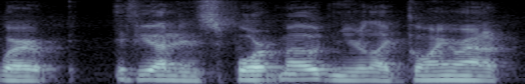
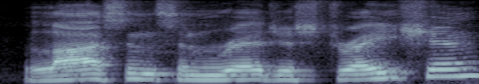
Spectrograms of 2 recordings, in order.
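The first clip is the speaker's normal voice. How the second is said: put-on small-town Texas cop voice with Texas accent. Retelling being pulled over by a huge Texas cop in a cowboy hat: imitating a Texas highway patrolman. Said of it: "he's like".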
